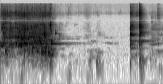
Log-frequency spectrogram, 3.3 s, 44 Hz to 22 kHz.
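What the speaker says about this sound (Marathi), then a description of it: "मी 4 भांडी पाणी ओतून घेणार आहे." Water pours from a bowl into a cooking pot in a gushing stream for about a second, then goes quiet before a brief second splash.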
